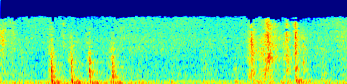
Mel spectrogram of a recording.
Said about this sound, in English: Captain Booth thought it might be courteous if Miss Parsons were under the weather to pay her a courtesy call. Captain knocked.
